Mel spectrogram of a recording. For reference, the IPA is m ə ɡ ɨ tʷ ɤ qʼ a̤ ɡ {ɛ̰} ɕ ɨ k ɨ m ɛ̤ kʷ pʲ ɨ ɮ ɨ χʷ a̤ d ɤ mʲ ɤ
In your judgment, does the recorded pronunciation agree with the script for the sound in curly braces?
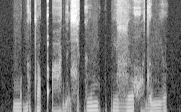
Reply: yes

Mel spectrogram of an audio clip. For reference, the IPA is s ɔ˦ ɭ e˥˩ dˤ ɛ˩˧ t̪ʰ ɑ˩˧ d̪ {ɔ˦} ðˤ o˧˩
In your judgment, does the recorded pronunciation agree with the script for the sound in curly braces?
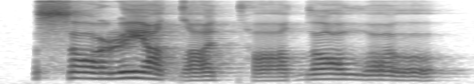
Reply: yes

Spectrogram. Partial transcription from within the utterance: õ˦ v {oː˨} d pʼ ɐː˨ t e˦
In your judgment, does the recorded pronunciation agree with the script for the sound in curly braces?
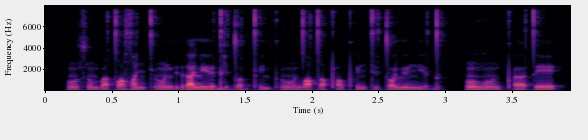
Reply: no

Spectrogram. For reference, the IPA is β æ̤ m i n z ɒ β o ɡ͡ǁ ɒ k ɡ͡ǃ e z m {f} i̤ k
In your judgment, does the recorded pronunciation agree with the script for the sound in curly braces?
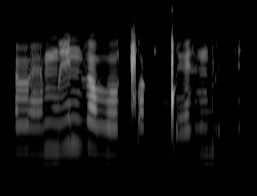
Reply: no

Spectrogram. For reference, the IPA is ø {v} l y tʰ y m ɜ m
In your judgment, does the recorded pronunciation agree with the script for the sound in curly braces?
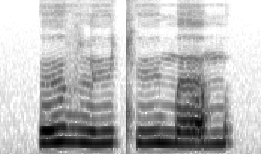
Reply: yes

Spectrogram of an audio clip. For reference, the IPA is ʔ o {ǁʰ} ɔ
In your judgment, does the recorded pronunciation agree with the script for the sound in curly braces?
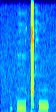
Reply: yes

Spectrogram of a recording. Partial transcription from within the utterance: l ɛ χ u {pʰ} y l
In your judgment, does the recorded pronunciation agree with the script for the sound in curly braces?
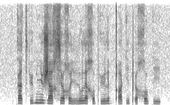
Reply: yes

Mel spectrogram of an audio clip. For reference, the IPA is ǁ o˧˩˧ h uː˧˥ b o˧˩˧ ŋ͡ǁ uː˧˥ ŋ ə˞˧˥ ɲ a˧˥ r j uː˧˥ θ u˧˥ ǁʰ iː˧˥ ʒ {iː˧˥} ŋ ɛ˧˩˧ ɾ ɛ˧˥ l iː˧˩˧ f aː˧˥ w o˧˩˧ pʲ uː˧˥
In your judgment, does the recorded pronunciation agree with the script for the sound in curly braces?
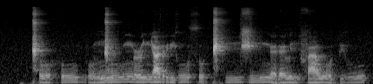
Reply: yes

